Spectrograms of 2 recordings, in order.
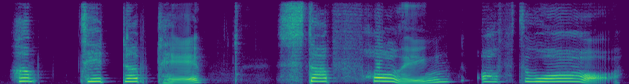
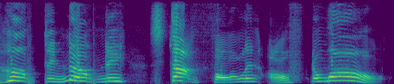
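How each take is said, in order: First: It is said in a sophisticated accent. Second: It is said in a country accent. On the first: "in a sophisticated way" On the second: "that was my very best of voicing a country voice"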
